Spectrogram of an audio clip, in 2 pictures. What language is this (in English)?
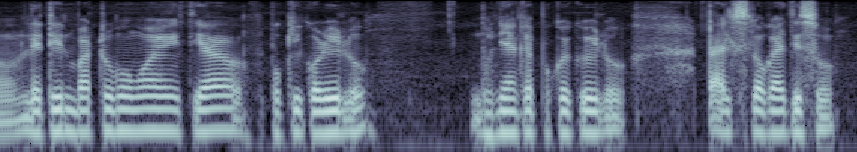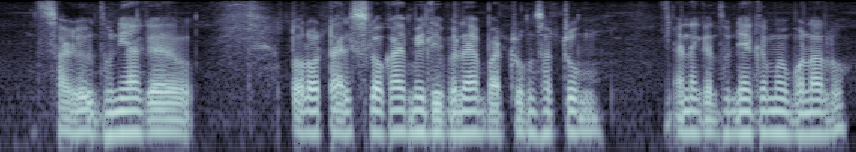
Assamese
